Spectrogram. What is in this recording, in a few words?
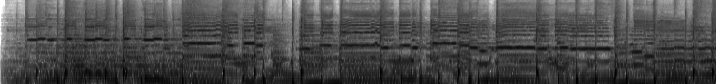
funk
